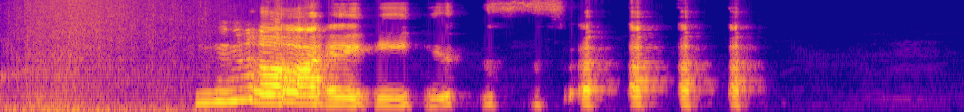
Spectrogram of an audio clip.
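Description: Bright chiming tones ring out in quick bursts and fade.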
